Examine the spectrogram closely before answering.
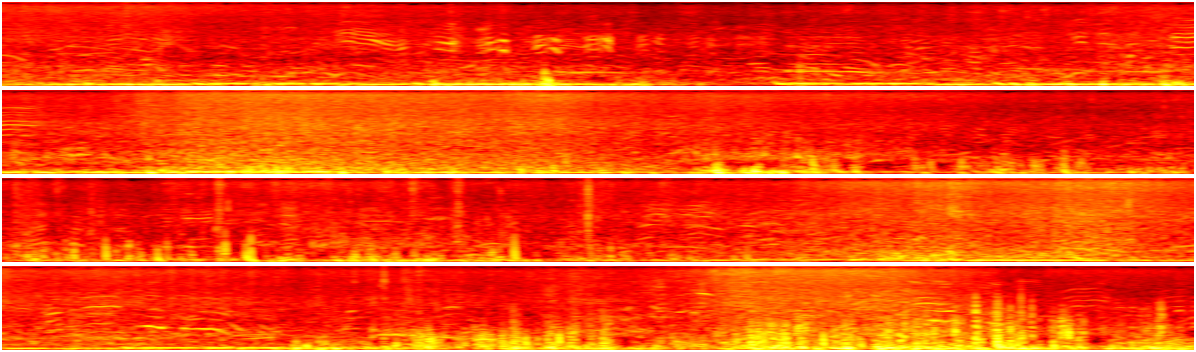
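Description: Waves wash against rocks.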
